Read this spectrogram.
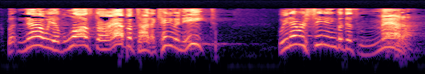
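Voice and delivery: hammed-up exasperation, punching the key words; aggravated. Preacher rereading the verse as fed-up Israelites, aggravated. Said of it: "why are you so aggravated about that".

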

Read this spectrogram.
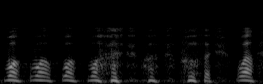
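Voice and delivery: stalling, stuttering mock nerves; nervous stammer. Scared advisor stalls before little king, nervous stammer. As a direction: play a shaking advisor stuck on one word. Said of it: "they were kinda shaking a little bit".

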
